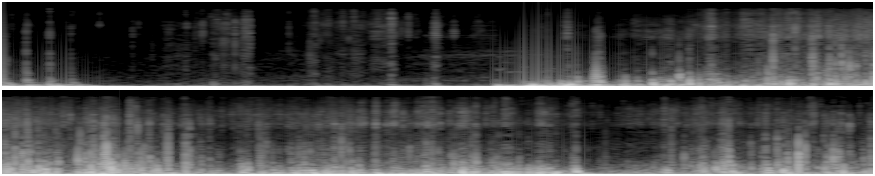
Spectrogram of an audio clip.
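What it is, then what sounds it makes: Polymer foam sponge being squeezed. A yellow smiley-face Scrub Daddy sponge, a hand-sized, solid, textured polymer foam, is squeezed and rubbed with fingertips close to the microphones. After a brief rub and about two quiet seconds, a loud, dense stream of low, rumbling, crunchy squishing begins. It continues steadily to the end, with faint bright crackle above it.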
